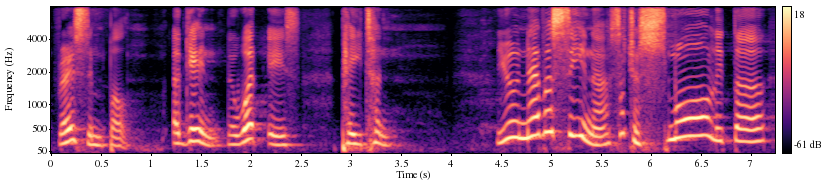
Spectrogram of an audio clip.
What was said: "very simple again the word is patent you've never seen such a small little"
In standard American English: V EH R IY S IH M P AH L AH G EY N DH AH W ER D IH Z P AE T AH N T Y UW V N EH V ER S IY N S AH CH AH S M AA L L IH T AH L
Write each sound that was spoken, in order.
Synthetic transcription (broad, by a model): V EH R IY S IH M P AH L AH G EY N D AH W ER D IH S P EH T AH N Y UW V N EH V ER S IY N S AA CH AH S M AA L L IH T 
